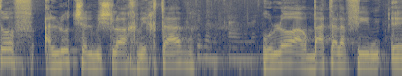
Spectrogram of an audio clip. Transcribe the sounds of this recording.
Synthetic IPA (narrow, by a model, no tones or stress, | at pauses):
o̞fʔalutʃelmiʃloaχmiχt̪av | ulo̞aʁbat̪alafim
